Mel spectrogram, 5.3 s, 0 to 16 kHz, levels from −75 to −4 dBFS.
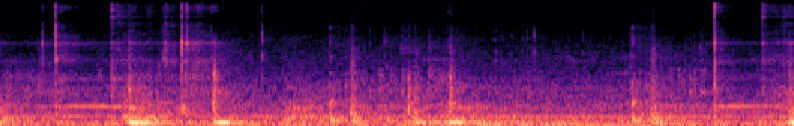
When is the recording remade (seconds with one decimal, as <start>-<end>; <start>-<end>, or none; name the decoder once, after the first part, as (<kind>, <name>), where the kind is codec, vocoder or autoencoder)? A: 0.0-1.5 (codec, SNAC); 4.7-5.3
